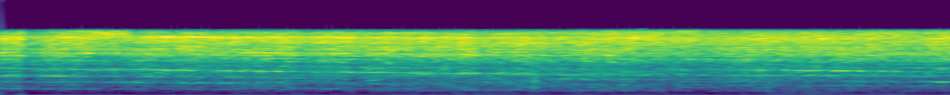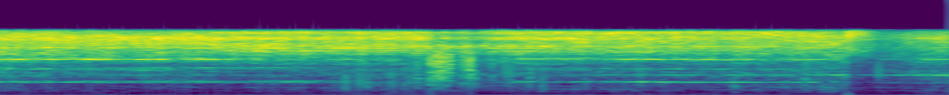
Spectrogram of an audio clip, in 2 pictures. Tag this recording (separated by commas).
train wagon, Vehicle, Rail transport, Train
